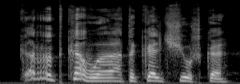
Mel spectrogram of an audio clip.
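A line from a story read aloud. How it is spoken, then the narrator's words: Chuckling man. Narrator (Russian): хохотнул мужик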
